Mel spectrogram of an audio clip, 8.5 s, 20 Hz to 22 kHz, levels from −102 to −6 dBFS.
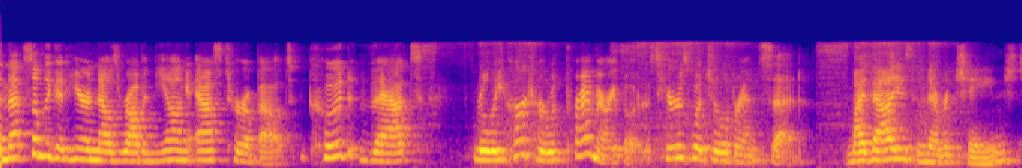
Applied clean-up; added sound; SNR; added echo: neural separator model SepFormer DNS4.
